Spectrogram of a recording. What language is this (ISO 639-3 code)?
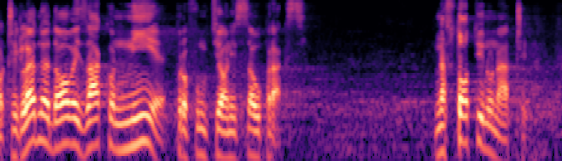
srp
